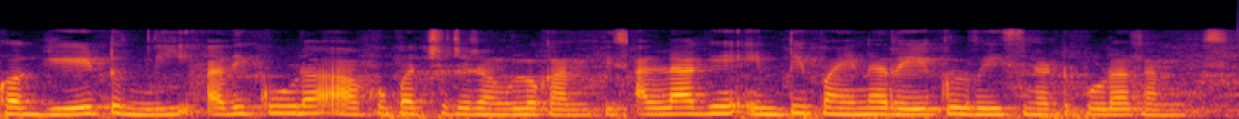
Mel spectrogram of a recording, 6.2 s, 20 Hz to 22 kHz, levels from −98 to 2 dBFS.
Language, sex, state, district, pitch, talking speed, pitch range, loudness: Telugu, female, Telangana, Mahabubabad, 200 Hz, 155 wpm, 190-215 Hz, -18 LUFS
